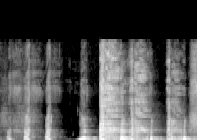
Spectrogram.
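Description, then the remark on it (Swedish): Someone coughs repeatedly: three short, dry coughs in quick succession, then a louder, harsher run of coughing fits, with no talking in between. “Vänta, du hostar fortfarande.”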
